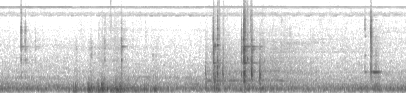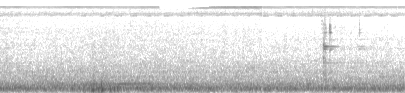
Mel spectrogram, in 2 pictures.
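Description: A few faint, sharp metallic clicks and clinks, the loudest about five seconds in, as a pry tool works the old grease seal out of the back of a front wheel hub.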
